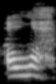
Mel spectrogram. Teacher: Huruf ha makhrajnya itu ditenggorokan tengah dengan sedikit getaran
